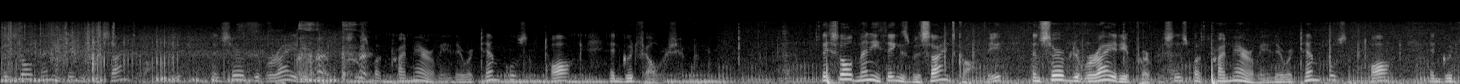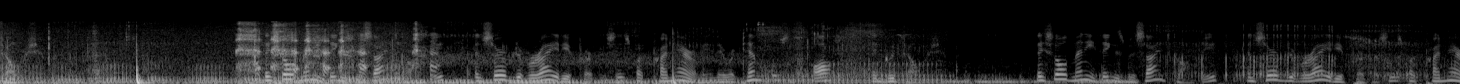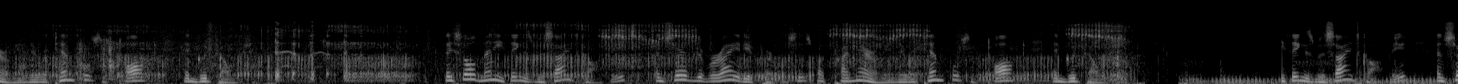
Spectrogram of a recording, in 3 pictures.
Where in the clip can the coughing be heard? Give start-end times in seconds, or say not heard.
2.4-3.8, 16.9-19.0, 31.9-32.9.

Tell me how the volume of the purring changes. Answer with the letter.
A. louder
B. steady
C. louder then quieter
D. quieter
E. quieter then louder
D.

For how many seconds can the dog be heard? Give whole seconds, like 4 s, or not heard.
not heard.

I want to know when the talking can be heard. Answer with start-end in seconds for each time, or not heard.
0.0-7.0, 8.2-15.2, 17.2-24.2, 24.9-31.9, 33.6-40.6, 42.0-43.7.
